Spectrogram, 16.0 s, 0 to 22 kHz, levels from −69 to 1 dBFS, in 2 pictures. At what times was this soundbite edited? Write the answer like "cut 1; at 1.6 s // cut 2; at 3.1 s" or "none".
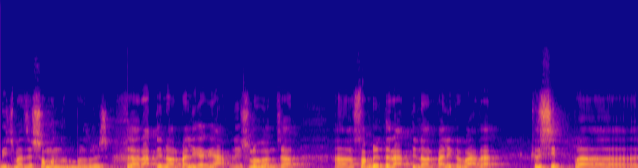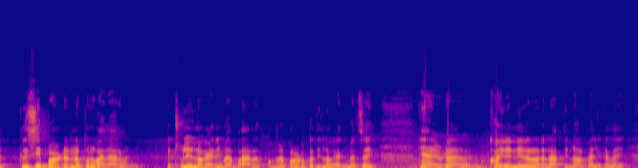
cut 1; at 1.6 s // cut 2; at 10.1 s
